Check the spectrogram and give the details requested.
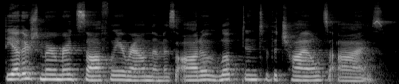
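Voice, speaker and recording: A woman's voice: mid-range voice, steady tone, normal speed. A woman reading scripted fantasy fiction as audiobook narration, as the author of the story.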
